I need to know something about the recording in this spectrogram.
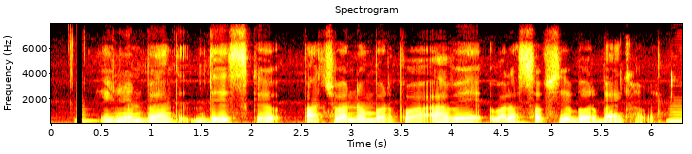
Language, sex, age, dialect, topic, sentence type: Bhojpuri, male, 36-40, Northern, banking, statement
